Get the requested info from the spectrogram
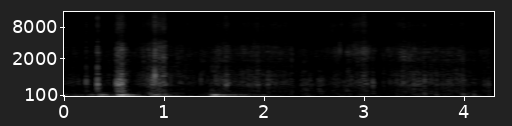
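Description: A plastic-wrapped package being handled: several knocks and thumps with crinkling plastic in the first two seconds, then fainter rustling.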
